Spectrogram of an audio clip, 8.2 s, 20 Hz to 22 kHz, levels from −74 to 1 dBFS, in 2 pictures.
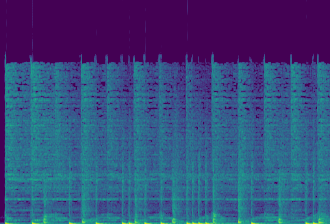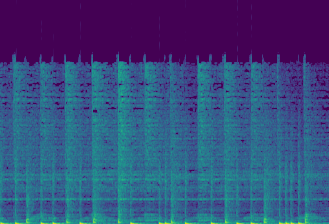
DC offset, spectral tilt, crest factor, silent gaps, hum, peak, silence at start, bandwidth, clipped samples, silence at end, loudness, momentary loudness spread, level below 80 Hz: under 0.1%; -5 dB/octave; 14 dB; none; none; 0 dBFS; 0.05 s; 17 kHz; 0.2%; 0 s; -16 LUFS; 5 LU; -16 dBFS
